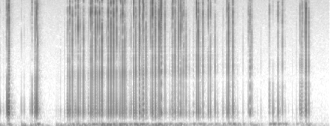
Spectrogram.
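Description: Fingertips and nails tap and poke the pink sticky top of a thick strawberry toast squishy toy made of soft, solid foam. Quick, sticky, crackling taps and peeling sounds come in a dense run over a low rumble, with short pauses in between.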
